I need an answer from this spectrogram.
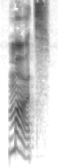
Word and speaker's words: Mots: Next week on the podcast, after that, Mots. It's one syllable M.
